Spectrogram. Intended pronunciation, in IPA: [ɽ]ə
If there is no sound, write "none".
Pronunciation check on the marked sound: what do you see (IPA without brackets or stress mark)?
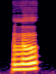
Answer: l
